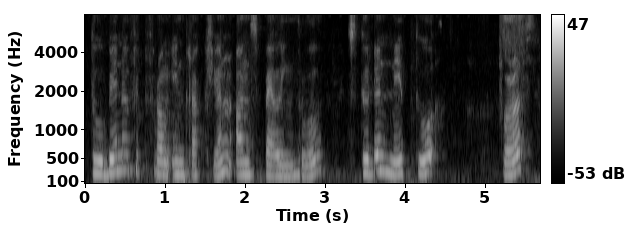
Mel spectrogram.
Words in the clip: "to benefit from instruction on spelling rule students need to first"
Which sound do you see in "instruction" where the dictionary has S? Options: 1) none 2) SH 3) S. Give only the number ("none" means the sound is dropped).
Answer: 1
